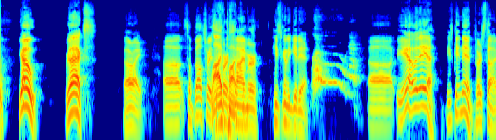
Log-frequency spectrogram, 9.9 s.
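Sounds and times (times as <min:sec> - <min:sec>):
speech: 0:00.4 - 0:01.9, 0:02.5 - 0:06.4, 0:07.4 - 0:09.9
dog whimpering: 0:06.3 - 0:07.2.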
